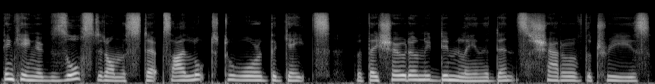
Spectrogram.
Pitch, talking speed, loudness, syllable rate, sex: 190 Hz, 190 wpm, -20 LUFS, 5.3 syllables/s, female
